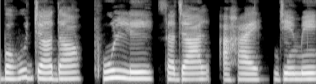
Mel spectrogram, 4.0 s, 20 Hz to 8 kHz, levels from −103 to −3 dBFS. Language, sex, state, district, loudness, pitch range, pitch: Surgujia, female, Chhattisgarh, Sarguja, -15 LUFS, 205-230 Hz, 220 Hz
